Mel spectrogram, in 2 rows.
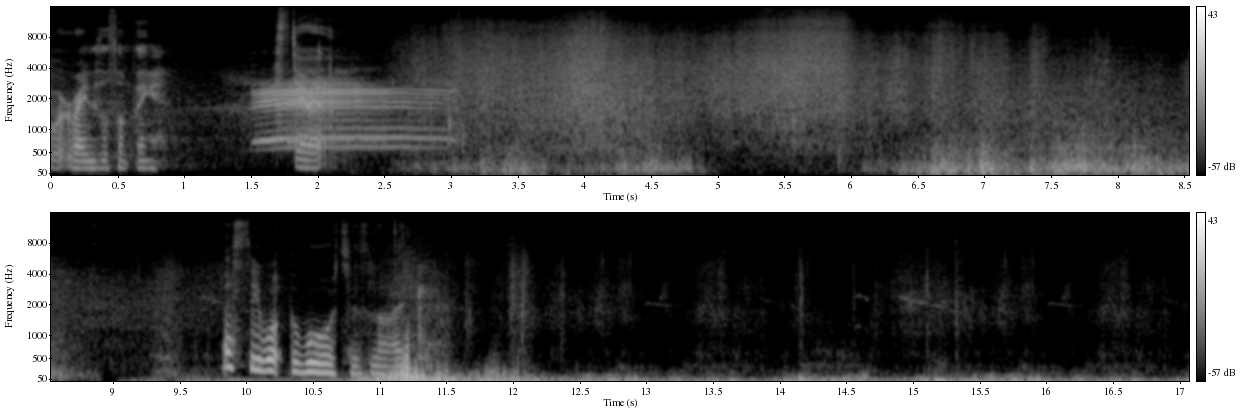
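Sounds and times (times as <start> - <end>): tent fabric rustling and flapping: 3.0 - 9.6.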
